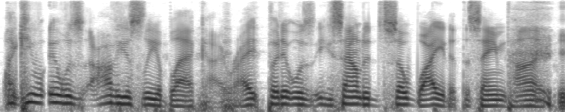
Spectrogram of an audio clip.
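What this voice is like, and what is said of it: Usual voice. Nothing is said of it.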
